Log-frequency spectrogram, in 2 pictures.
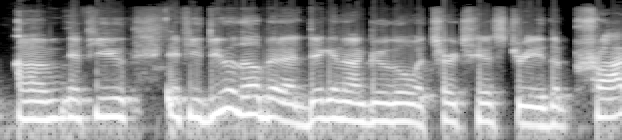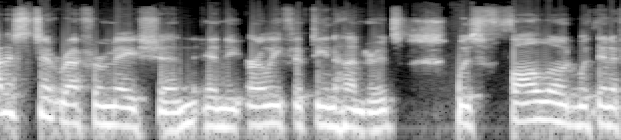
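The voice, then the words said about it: Speaks with a noticeable accent. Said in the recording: “hopefully my accent doesn't make it too muddy”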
